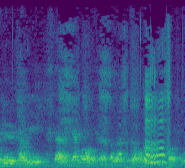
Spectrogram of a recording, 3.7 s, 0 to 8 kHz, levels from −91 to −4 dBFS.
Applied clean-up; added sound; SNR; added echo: none; Dog; 4 dB; reverberation time 0.7 s.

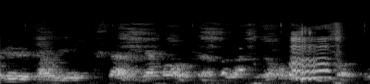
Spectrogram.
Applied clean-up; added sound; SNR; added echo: classical method WPE with log-MMSE.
